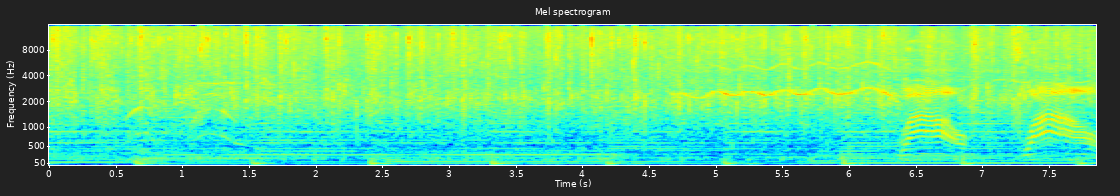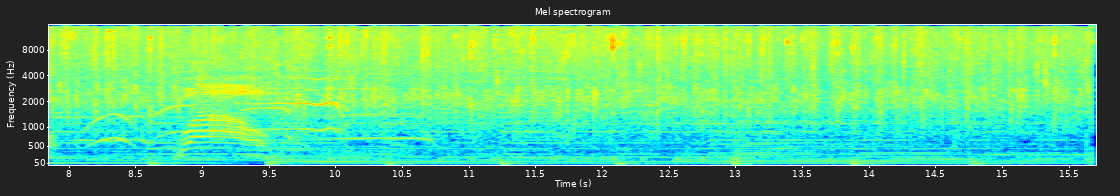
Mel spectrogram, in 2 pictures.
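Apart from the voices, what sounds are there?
audience clapping hands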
